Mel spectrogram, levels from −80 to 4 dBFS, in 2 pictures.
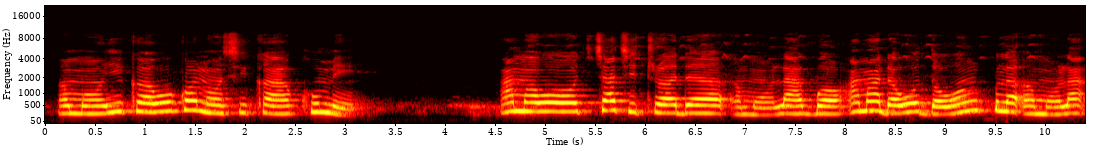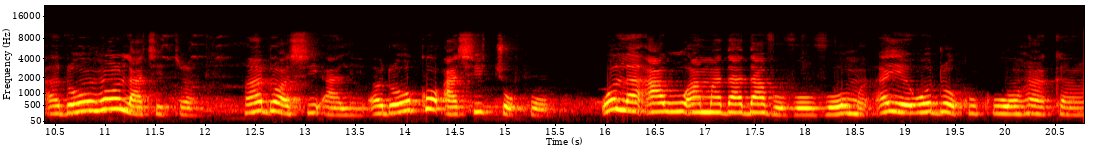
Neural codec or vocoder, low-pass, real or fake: none; 9.9 kHz; real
